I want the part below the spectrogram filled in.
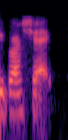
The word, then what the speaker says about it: Branché: That's the correct spell, the correct way to pronounce my name would be Branché, but because most people can't say it, and if you've heard the way my name has been butchered, I found it easier to say Stacye Branche, and then people just work with that.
